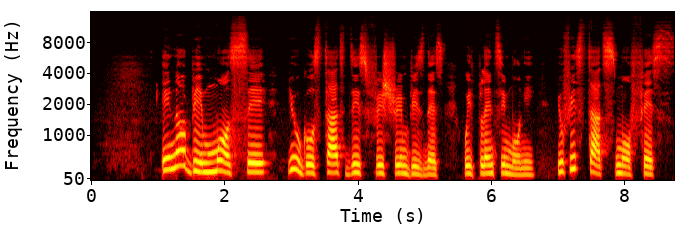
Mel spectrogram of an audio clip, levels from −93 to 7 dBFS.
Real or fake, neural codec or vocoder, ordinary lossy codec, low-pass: real; none; none; 14.4 kHz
